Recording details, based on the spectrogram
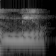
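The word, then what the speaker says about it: μ: इसका उच्चारण होगा म का। ठीक है? जैसे कि मदर में जो म आता है, एम आता है वो है म्यू का उच्चारण।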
